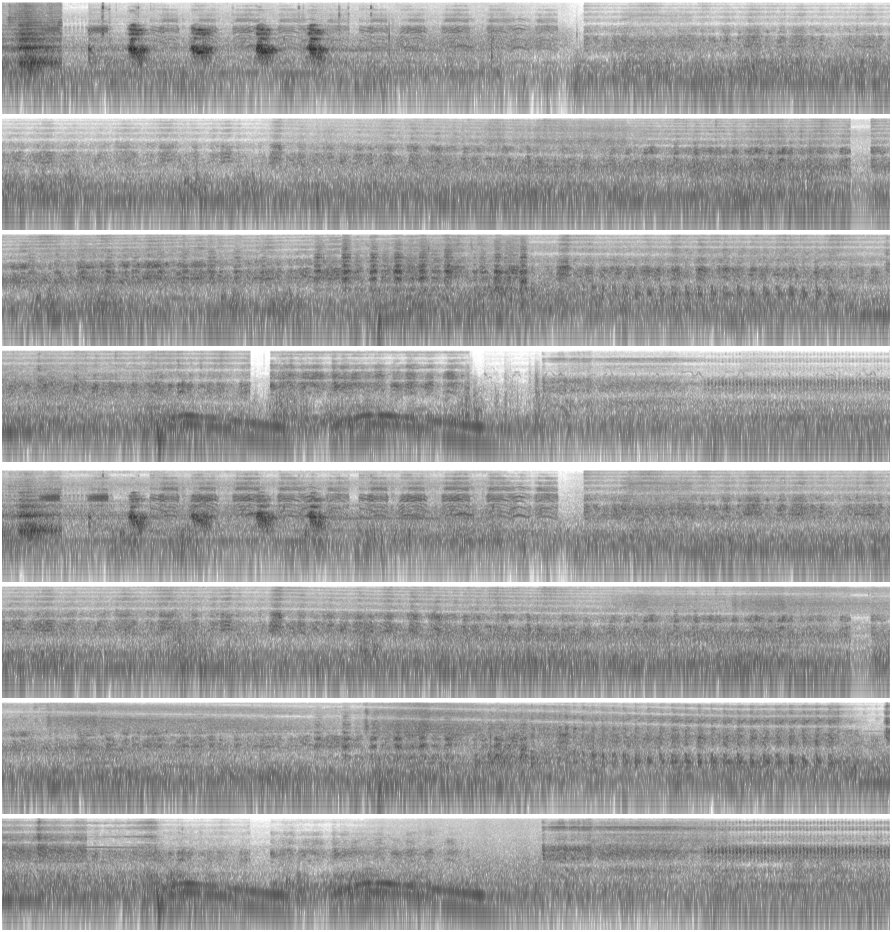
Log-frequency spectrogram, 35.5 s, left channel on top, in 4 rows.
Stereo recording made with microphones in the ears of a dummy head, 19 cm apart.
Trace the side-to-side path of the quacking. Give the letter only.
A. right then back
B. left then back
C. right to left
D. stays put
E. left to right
C.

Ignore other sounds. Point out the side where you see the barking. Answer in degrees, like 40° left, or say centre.
60° left.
